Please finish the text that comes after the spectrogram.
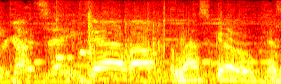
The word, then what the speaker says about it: Lascaux: Lascaux, as it's pronounced, L-A-S-C-A-U-X, Lascaux is the name of a French cave where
